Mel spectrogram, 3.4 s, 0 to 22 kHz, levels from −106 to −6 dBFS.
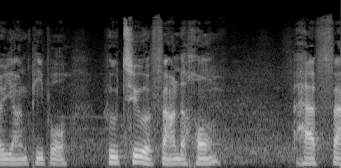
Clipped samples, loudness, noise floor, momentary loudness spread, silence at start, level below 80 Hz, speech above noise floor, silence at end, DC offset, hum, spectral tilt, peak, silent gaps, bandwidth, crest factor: under 0.1%; -33 LUFS; -56 dBFS; 12 LU; 0 s; -72 dBFS; 23 dB; 0 s; under 0.1%; none; -5 dB/octave; -12 dBFS; none; 14.5 kHz; 20 dB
